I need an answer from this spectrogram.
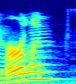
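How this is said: It is said in a Baltimore accent.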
